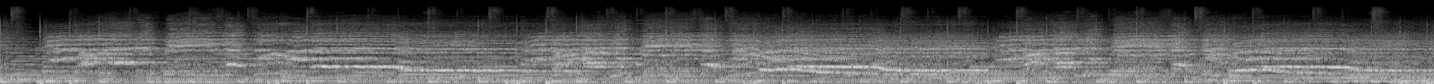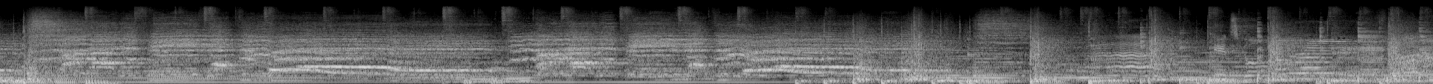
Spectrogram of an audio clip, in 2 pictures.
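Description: A large gospel choir sings in parts with keyboard accompaniment, returning to the same falling phrase every two to three seconds. The bass drops out for several seconds midway, then comes back.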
